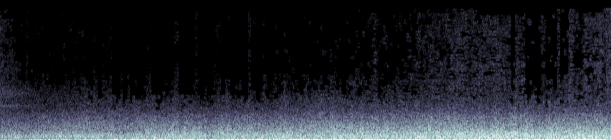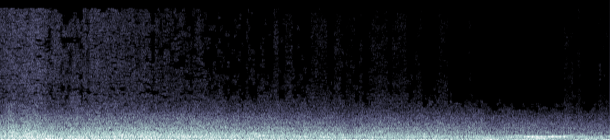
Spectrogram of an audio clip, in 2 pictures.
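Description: A steady noisy roar with most of its weight low down. It builds to a peak around the middle, then slowly eases off, and a few faint held tones come in during the last few seconds.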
